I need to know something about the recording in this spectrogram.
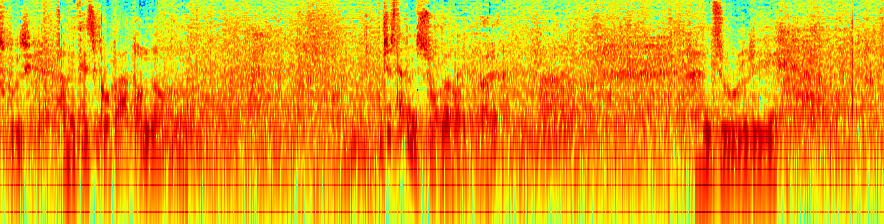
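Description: A middle-aged man speaks tensely, heard through a loudspeaker.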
